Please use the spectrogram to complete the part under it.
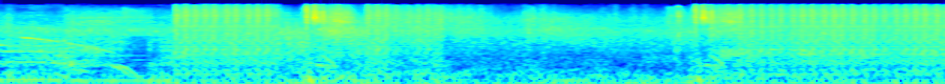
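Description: A chaingun in the first-person shooter Brutal Doom fires at demons in a dense, continuous rapid burst of shots, with heavy blasts and game noise filling the whole stretch at a loud, steady level.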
